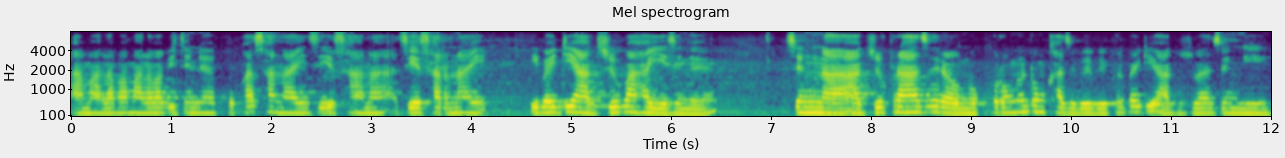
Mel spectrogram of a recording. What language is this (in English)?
Bodo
